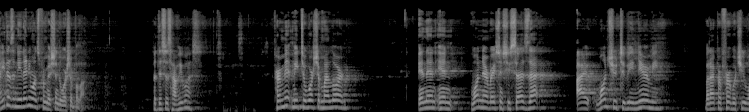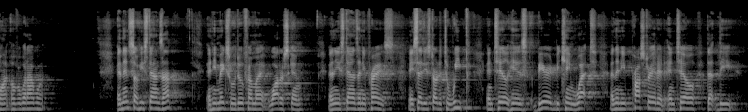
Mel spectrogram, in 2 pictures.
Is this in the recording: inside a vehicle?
no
